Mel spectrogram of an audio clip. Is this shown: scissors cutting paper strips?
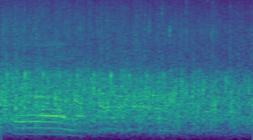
no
